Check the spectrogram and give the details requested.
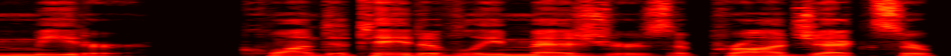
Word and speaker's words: METRR: you want to know integrated project program management maturity and environment total risk rating pronounced ip2m meter quantitatively measures a Project's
